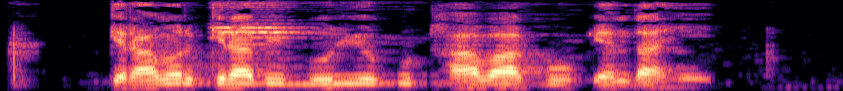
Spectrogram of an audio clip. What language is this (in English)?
Gurgula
